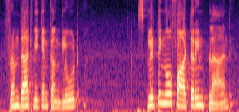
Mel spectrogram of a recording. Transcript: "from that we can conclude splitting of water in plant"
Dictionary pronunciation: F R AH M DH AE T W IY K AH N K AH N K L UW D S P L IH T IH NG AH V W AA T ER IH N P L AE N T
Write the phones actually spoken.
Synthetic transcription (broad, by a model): F R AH M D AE T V IY K AH N K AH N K L UW D S P L IH T IH NG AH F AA T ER IH N P L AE N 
